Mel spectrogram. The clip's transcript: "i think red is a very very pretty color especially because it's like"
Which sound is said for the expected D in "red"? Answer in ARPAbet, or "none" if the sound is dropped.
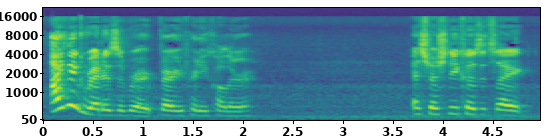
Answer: D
